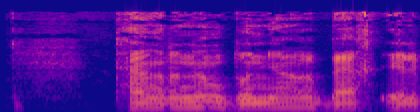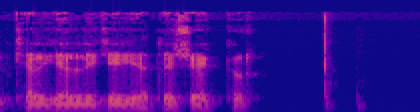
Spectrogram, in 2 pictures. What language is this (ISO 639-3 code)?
uig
